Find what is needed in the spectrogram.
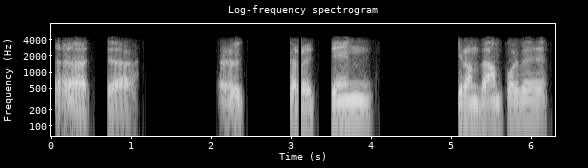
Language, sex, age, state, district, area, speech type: Bengali, male, 60+, West Bengal, Hooghly, rural, conversation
